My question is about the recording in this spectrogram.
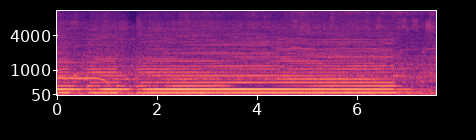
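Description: Hockey arena goal horn sounding for a home-team goal: a few short blasts, then one long steady blast that cuts off near the end.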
